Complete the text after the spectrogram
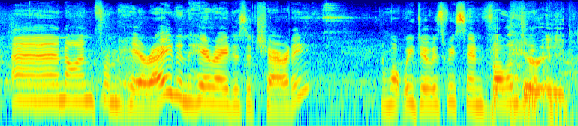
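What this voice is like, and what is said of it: Australian accent. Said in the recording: “I'm obviously Australian from the accent.”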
